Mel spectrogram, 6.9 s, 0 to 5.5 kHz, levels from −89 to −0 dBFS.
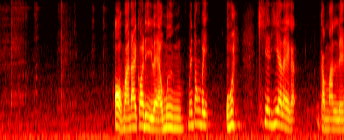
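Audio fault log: No audible faults anywhere in this speech recording.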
